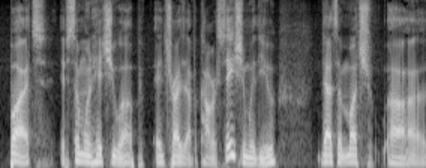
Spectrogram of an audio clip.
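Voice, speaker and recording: Speech comes in an unremarkable speaking voice with an American accent and ordinary pitch variation. The pace is fairly slow, and the sound is dry and close with no echo. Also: man, very clean recording, silent background. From California and Texas, US. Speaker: music marketing podcaster. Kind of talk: solo livestream talk to chat. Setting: live stream with chat. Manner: casual with many fillers.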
